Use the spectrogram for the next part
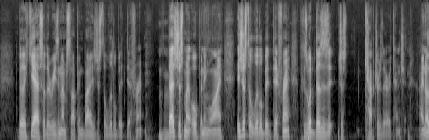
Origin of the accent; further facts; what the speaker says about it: Ohio, United States; also born or lived in Toronto, Canada; I was born in Toronto, but I grew up in Ohio.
